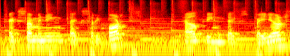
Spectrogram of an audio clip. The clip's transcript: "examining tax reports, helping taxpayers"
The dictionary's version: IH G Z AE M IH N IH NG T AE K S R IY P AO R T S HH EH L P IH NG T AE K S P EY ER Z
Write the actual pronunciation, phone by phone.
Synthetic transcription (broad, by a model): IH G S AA M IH N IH NG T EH K S R IY P AO R T S HH EH L P IH NG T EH K S P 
